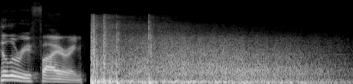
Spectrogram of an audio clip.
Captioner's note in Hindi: तोपखाने की बमबारी।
